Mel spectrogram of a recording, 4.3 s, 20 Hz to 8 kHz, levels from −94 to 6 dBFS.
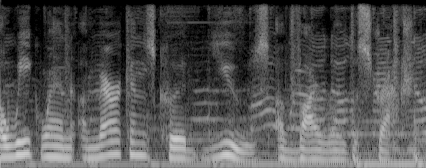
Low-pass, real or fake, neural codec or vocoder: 7.2 kHz; real; none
